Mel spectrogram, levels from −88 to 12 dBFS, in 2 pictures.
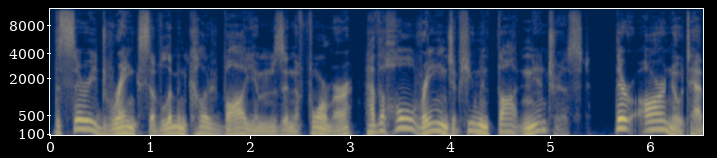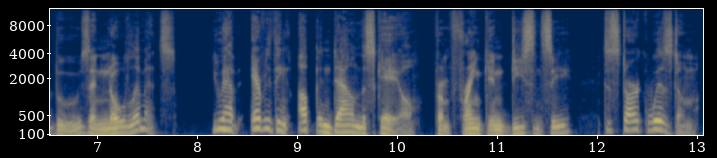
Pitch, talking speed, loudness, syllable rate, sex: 120 Hz, 185 wpm, -20 LUFS, 5.5 syllables/s, male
